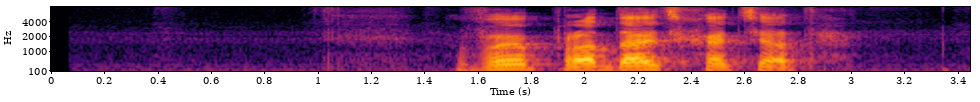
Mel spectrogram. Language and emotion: Russian, neutral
